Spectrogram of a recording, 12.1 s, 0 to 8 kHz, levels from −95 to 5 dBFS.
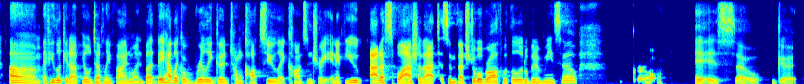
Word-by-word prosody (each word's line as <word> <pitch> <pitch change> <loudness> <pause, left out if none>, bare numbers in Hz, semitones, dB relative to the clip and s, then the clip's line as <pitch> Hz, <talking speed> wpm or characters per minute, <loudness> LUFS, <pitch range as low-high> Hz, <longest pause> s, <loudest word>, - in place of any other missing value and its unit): Um, 170 -6 +4
if 190 +2 -4
you 205 - +3
look 195 0 +2
it 175 - +1
up, 145 -2 +1
you'll 150 -1 0
definitely 155 0 -1
find 140 0 -3
one, 125 +1 -5
but 145 -3 -2
they 170 - +6
have 195 +2 +4
like 190 -3 +2
a 160 - +1
really 160 +3 0
good 150 -1 -3
Tonkatsu 150 0 -2
like 145 - -4
concentrate, 140 +1 -5
and 155 - -4
if 155 - -6
you 190 +3 +1
add 160 +3 +8
a 175 - +6
splash 155 -1 +4
of 150 - -1
that 145 -1 +3
to 170 - -6
some 155 -3 +2
vegetable 165 +5 +2
broth 165 +1 +3
with 155 +1 -5
a - - 0
little 150 +1 0
bit 155 +1 -1
of 140 - -3
miso, 175 +8 -2 0.8
girl, - - -7 0.4
it - - -1
is - - -4
so - - -5 0.2
good. - - -5
155 Hz, 215 wpm, -25 LUFS, 145-175 Hz, 0.8 s, add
